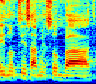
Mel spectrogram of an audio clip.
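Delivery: low, soft hard-luck tale; put-on downcast begging; mock poor-me plea. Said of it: "You now turn your head like this".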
